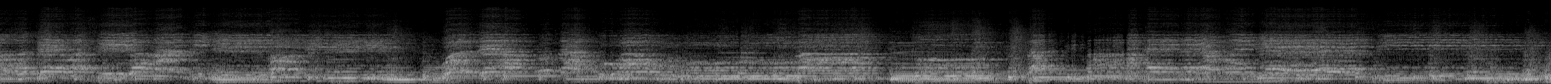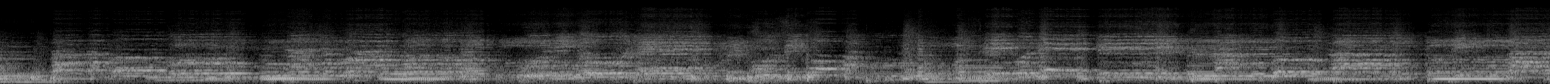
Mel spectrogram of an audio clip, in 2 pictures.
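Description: A church choir singing a hymn, many voices together on held notes without a break.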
